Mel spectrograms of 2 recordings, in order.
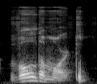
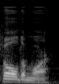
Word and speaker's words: Voldemort: Voldemort. Yeah, that's wrong. Why? How do you say it? You don't pronounce the T. Oh, Voldemort. It's just Voldemort.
